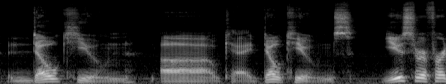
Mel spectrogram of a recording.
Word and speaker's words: DQN: Pronounced Dokyun.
